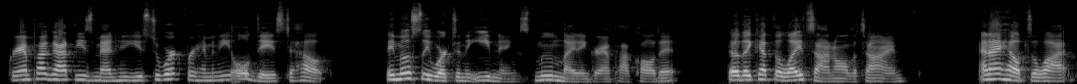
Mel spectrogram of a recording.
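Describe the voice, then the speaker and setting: Clear-voiced woman reading a story aloud. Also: fairly low pitch. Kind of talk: expressive children's book read-aloud.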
